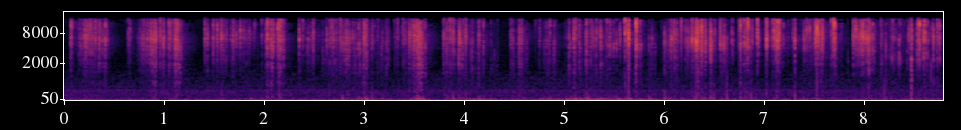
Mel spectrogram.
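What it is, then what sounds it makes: Amethyst geode cluster. A hand-sized amethyst geode slab, solid stone with purple crystal points, is held in the palm and scratched and tapped with long acrylic nails. Fast, bright, dry scratching and crisp clicking taps run in dense, uneven bursts, with almost no low end and no ringing after each contact.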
